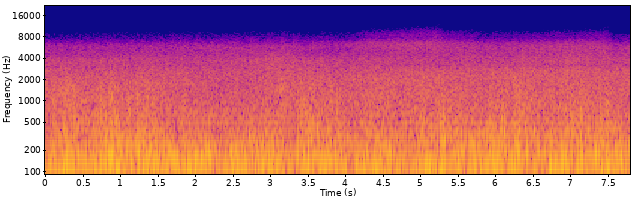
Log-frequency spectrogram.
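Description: Breaking surf washing in and out around the feet, with strong wind buffeting the microphone.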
